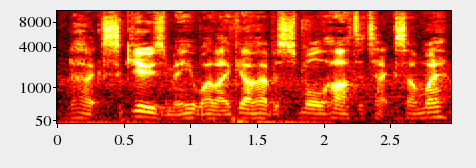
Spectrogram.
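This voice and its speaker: An actor playing a self-deprecating young warrior and reluctant heir to a throne in a video game, joking and sarcastic. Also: male voice, on the low side, steady tone, fast, a bit bright, slight background noise, lightly acted. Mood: resigned, joking. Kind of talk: scripted video game acting.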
